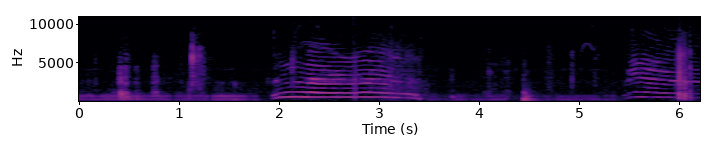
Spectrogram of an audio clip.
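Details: House cat meowing for food in the evening: one long, level, harmonic-rich meow lasting over a second, a pause with faint purring and a sharp knock, then a second meow.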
